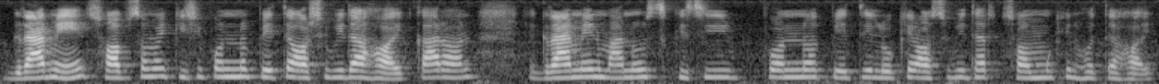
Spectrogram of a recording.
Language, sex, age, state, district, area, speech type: Bengali, female, 45-60, West Bengal, Hooghly, rural, spontaneous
